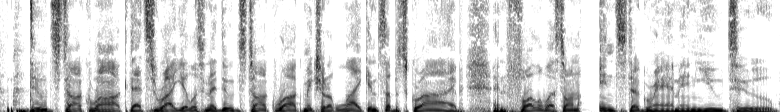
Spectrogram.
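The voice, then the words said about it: Announcer-style radio voice. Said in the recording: “I don't want your boring voice. Do your radio voice”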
